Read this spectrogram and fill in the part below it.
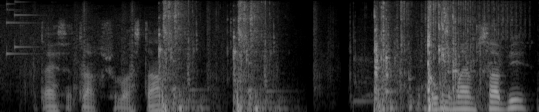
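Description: A sword strikes a skeleton with sharp hits.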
